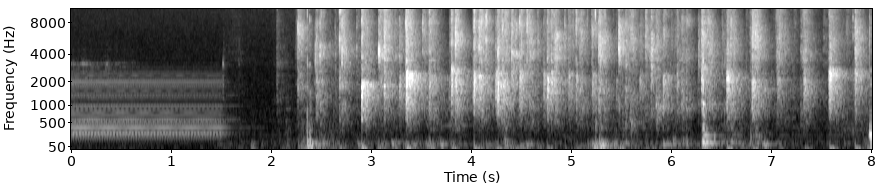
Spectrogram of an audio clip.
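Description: The last held chord of a violin and keyboard fades and stops about one and a half seconds in. About half a second later, applause from a small audience begins and continues.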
